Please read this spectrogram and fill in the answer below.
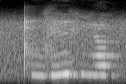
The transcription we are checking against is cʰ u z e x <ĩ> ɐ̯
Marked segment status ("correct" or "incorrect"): correct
